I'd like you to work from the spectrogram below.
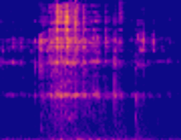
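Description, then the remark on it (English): Glasses of a cocktail made with vodka, elderflower liqueur, apple juice and tonic water clink together in a quick toast: a bright ringing tap followed by a couple of lighter chinks and a soft scrape, fairly quiet with no talking. “Let's do it. Cheers,”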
